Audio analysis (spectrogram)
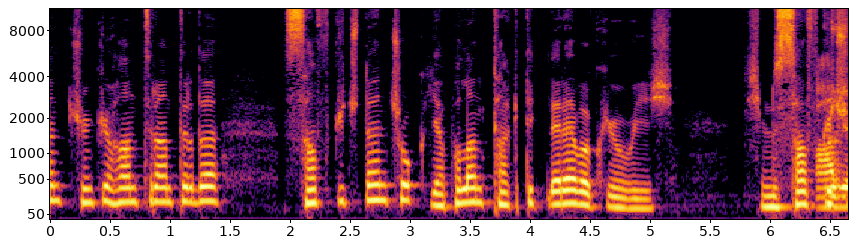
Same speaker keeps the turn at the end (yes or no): yes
